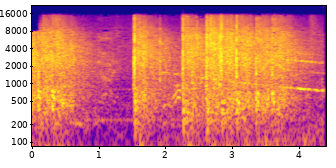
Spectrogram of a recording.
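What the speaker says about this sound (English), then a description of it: "Video also showing officers with weapons drawn and people running for cover amidst a hail of gunfire." Gunfire during a police shootout at a warehouse in southwest Miami: several sharp, irregular bangs ring out after a short stretch of noisy commotion, with voices mixed in.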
